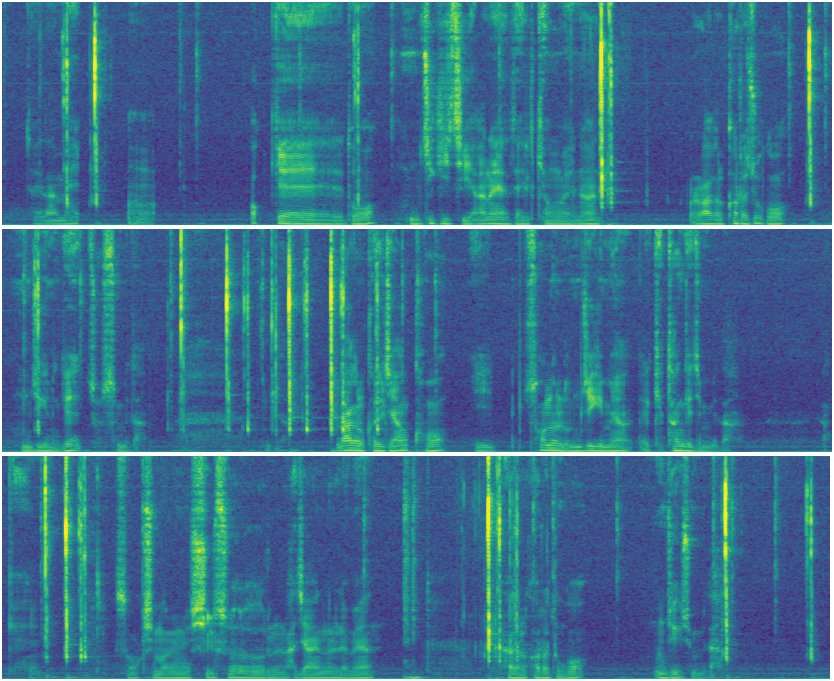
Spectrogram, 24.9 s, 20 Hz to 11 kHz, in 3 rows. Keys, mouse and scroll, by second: 0.8 alt+middle click, 1.7 alt+click, 3.6 click, 5.7 r, 7.2 click, 8.0 alt+click, 8.8 click, 10.3 ctrl+z, 10.9 ctrl+z, 12.2 click, 13.3 click, 17.0 ctrl+z, 17.7 click, 21.4 r, 21.6 click, 22.5 click, 23.6 alt+click.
